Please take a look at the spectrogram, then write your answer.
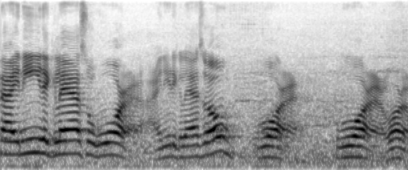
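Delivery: slow American "water", t softened away, r sounded; drawn-out American "wah-rer" for "water"; American accent. Shown as a demonstration. Teacher shows class water "in American", American accent. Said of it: "All right, in American".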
